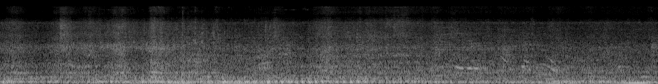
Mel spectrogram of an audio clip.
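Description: Scattered voices of people and children in the background over a steady low rumble.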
